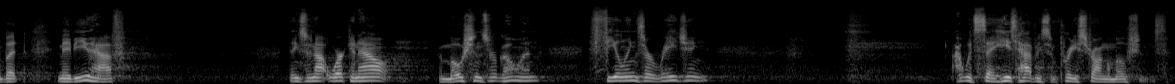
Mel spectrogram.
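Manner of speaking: ordinary talk, nothing marked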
